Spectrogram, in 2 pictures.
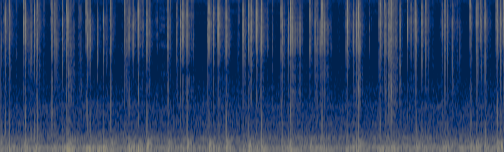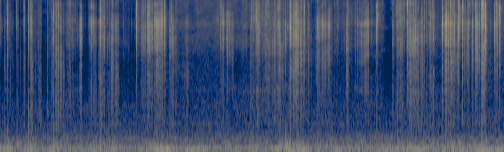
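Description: Long nails on both hands scratch the rough surface of a large, solid, lit Himalayan rock salt crystal lamp. Dense, dry, bright scratching crackles sit over a steady low rumble, growing louder and brighter in the second half.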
